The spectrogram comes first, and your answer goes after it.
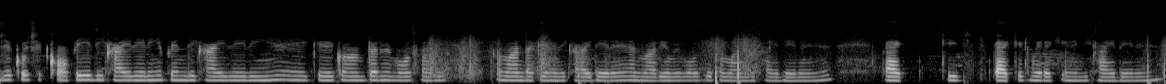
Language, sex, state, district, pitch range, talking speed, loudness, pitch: Hindi, female, Maharashtra, Dhule, 180-195 Hz, 235 wpm, -27 LUFS, 185 Hz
